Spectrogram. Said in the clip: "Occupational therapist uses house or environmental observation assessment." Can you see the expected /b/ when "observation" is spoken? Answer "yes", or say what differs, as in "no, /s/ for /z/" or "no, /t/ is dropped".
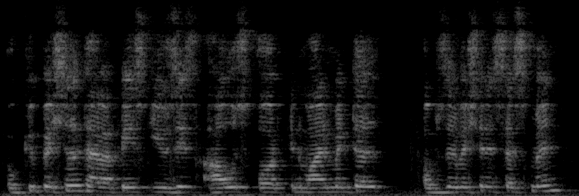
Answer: yes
